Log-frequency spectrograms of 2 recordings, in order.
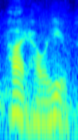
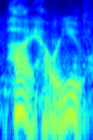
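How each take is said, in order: The two takes are said the same way.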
